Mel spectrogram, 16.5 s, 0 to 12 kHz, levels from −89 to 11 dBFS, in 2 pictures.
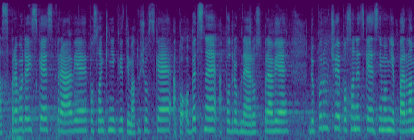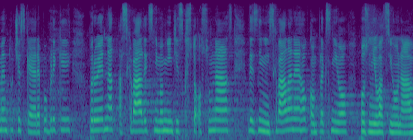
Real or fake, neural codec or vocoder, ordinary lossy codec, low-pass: real; none; AAC, 64 kbps; 10.8 kHz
